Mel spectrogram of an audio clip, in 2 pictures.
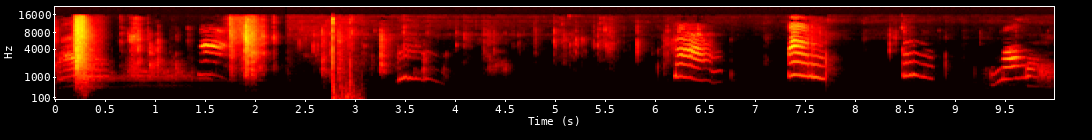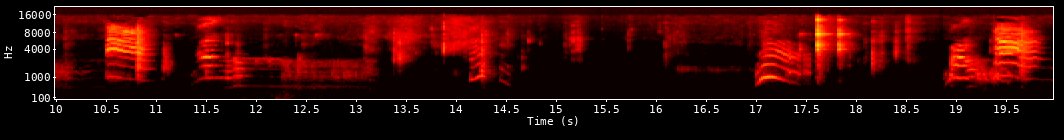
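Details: Foster kittens Yuki and Piyo chase their caretaker around the kitchen begging for warmed wet food; a long run of thin, high meows rises and falls throughout, broken by loud clunks and rustling from meal preparation.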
